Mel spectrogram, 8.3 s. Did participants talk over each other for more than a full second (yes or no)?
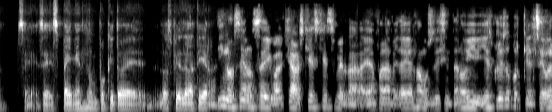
no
